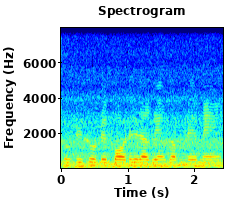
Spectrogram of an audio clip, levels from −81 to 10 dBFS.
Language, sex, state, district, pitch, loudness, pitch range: Hindi, female, Chhattisgarh, Raipur, 170 Hz, -16 LUFS, 115-170 Hz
